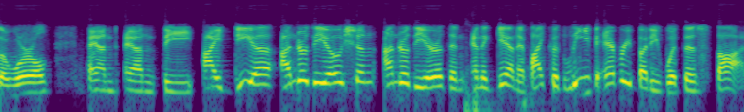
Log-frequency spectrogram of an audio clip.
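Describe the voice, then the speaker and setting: This man's intonation is lively. He keeps to a moderate pace. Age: 60s. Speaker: researcher and radio guest. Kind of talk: radio interview. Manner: animated.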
